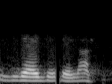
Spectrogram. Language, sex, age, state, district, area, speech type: Sindhi, female, 30-45, Gujarat, Surat, urban, conversation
